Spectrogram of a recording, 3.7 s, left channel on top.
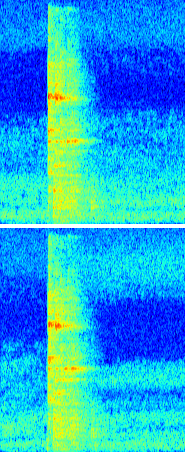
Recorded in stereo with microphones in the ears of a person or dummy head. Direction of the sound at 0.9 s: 5° right (ahead or behind).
